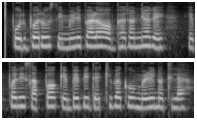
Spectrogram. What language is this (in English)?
Odia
